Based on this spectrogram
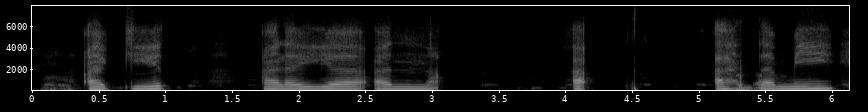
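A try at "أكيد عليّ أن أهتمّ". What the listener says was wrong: Enggak, ahtam. Perhatikan dulu harakat. Coba perhatikan dulu harakatnya ya. Ya sudah ketemu kalau ana di baris fathah terakhirnya. Fathah ya. Sama harakatnya nanti sebelumnya. Ahtamma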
